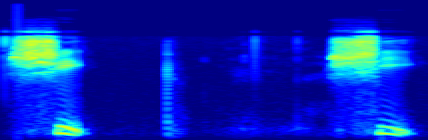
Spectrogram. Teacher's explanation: And it does have a K sound at the end, but we just put the tongue in the K position and don't release it unless the next word begins with a vowel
